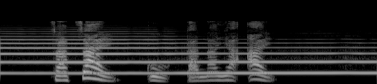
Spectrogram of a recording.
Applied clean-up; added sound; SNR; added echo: none; Trumpet; -5 dB; none.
